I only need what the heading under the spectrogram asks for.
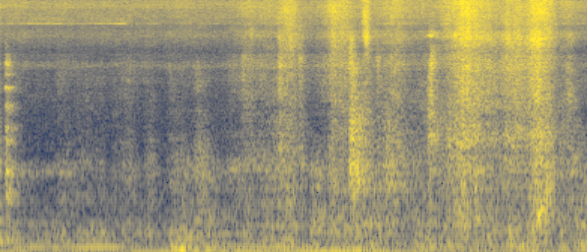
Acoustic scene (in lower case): elevator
